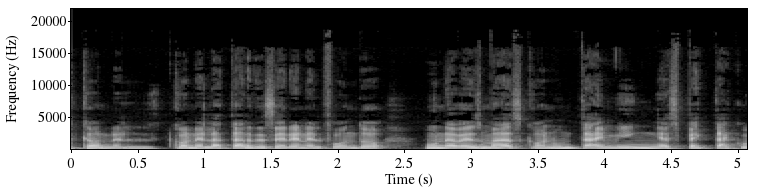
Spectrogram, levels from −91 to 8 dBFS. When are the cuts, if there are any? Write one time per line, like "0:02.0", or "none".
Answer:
none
